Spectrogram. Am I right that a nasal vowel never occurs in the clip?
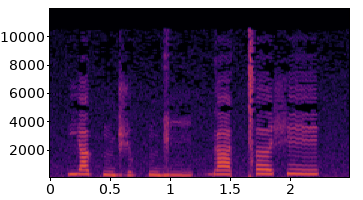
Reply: yes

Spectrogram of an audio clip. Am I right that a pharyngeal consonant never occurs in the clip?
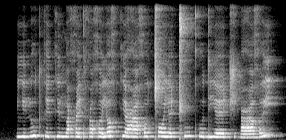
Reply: no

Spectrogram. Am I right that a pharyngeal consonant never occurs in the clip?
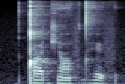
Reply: yes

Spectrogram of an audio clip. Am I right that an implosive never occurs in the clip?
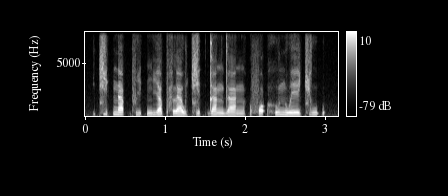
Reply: yes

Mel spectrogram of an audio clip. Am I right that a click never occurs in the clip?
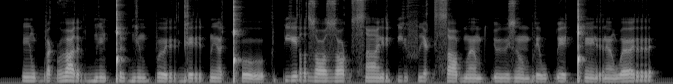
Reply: no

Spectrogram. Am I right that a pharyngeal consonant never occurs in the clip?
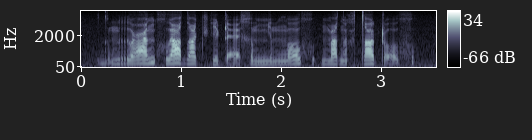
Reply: no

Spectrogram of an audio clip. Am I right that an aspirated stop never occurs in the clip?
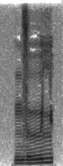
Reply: yes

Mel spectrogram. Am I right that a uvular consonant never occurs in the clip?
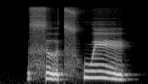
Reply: yes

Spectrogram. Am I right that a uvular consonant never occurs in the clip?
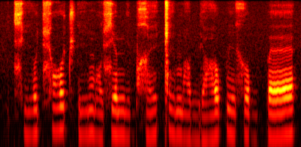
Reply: no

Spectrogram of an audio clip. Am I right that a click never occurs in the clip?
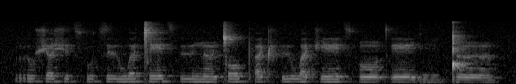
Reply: no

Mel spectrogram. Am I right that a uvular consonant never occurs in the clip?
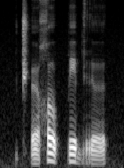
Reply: no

